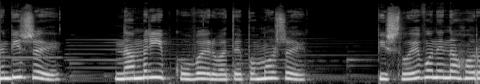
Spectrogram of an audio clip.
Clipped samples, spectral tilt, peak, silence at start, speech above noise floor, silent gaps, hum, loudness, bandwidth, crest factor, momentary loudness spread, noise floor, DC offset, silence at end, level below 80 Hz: under 0.1%; -3.5 dB/octave; -2 dBFS; 0 s; 32 dB; none; none; -13 LUFS; 16 kHz; 12 dB; 7 LU; -44 dBFS; under 0.1%; 0 s; -56 dBFS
